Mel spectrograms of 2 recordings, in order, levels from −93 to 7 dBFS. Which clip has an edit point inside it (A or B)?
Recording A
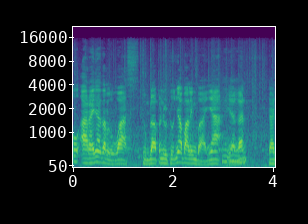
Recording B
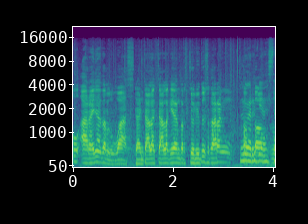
B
